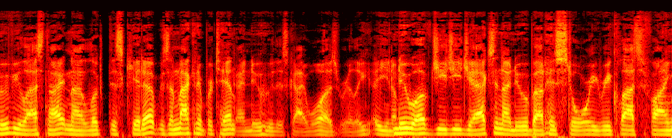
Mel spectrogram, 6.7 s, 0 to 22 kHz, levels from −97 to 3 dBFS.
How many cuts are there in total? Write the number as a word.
two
